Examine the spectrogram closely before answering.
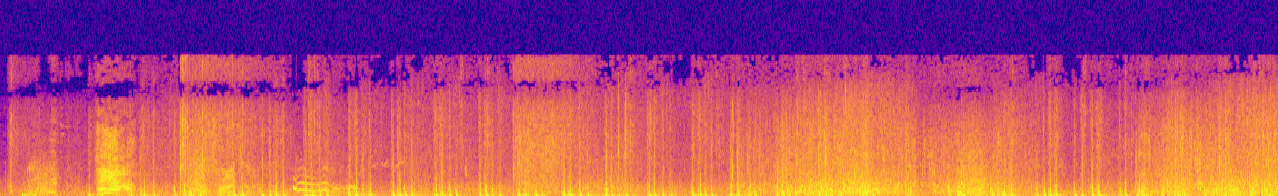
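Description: A horse gallops, its hooves thudding quickly on soft ground.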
